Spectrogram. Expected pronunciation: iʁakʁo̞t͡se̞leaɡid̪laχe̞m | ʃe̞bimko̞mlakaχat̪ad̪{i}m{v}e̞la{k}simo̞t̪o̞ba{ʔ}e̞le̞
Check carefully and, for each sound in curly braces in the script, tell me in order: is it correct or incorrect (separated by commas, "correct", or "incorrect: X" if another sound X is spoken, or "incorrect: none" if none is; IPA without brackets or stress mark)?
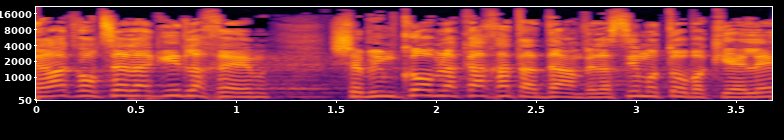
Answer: incorrect: a, correct, incorrect: none, incorrect: k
